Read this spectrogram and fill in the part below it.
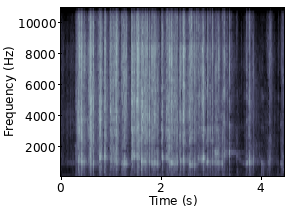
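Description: A young man crunches loudly on food close up.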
